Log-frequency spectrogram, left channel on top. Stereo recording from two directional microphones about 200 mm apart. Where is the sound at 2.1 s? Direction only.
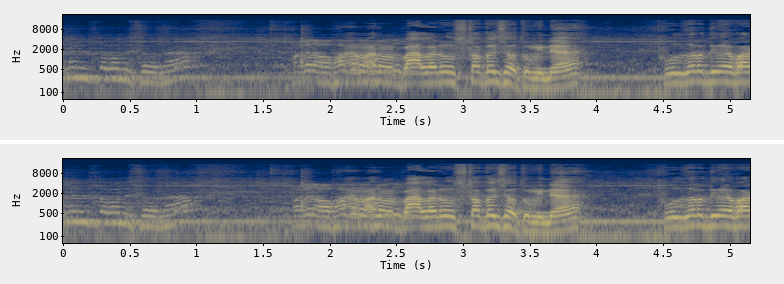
10° left (ahead or behind).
